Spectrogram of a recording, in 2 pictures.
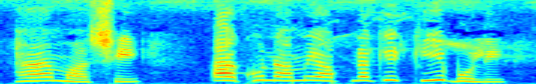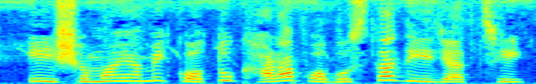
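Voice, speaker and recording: A woman's voice: high voice, moderate pace, dry recording, natural voice. A woman voicing an anxious, respectful young mother of a poor family in a cartoon story. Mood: worried.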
